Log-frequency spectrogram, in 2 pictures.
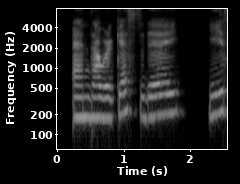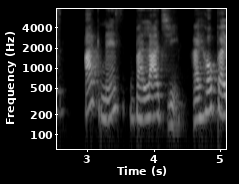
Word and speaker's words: Agnes Balazsi: And our guest today is Agnes Balazsi. I hope I pronounced well your name, Agnes.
